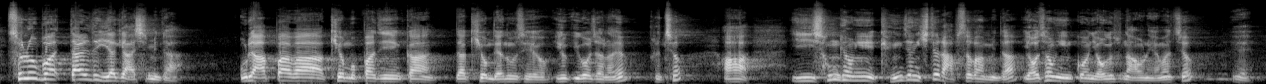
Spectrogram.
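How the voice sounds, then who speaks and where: A middle-aged man preaches in a loose, conversational way, trading jokes with his congregation. His voice sits fairly high and swings widely in pitch, lurching from loud outbursts down to hushed asides. The tone is bright and ringing. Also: sing-song, normal speed. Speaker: pastor. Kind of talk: conversational sermon.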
